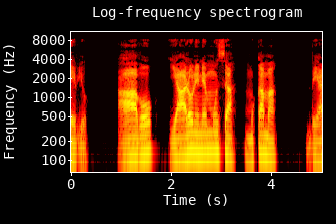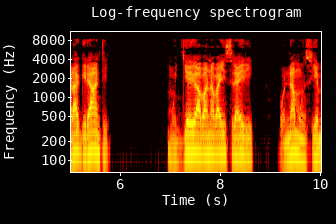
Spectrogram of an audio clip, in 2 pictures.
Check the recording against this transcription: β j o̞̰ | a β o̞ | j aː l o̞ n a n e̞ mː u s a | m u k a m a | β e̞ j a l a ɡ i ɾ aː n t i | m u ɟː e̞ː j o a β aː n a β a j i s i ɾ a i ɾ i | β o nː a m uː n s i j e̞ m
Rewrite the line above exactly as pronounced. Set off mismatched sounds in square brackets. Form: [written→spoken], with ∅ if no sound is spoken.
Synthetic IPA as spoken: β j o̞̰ | a β o̞ | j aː l o̞ n [a→i] n e̞ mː u s a | m u k a m a | β e̞ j a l a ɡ i ɾ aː n t i | m u ɟː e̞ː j o a β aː n a β a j i s i ɾ a i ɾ i | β o nː a m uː n s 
